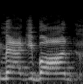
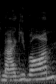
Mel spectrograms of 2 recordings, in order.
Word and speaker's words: Magibon: That was Maggie Bond? Maggie Bond. Is it pronounced Magibon or Magibon? I always pronounce it Magibon.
